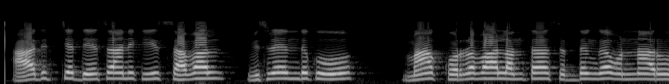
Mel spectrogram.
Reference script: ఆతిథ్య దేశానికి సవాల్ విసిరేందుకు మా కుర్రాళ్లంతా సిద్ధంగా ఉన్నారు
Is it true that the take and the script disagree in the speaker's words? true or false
false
